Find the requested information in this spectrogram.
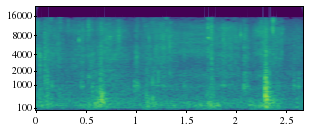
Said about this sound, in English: You know, I just let it play. I thought, should I talk over it? And I thought, no, I just wanted you guys to feel the ambiance. You know, you could hear the cash register. You could hear other people ordering.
